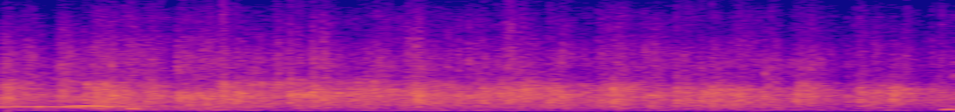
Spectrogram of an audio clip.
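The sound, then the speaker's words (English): An audience at a church service claps steadily for the translator, a dense wash of many hands at an even, fairly loud level throughout, with no voices over it. “Let us clap.”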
